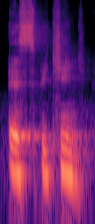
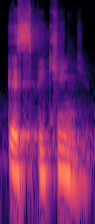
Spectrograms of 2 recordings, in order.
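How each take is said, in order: Both takes have the same delivery.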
